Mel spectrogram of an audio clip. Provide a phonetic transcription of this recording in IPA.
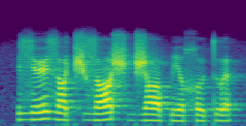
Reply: z ø z ɔ t͡ʃ z ɔ ʃ d͡ʒ ɔ p i χʷ ə tʷ ə

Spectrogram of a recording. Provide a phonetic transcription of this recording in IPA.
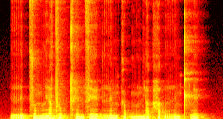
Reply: r i˥˩ t̚ s o˦˥ m l i˥˩ a̯ d ɤː˥˩ p̚ tʰ e˩˦ n s eː˦˥ p r e˥˩ n k a˨˩ p̚ ŋ o˩˦ n j a˨˩ ʔ h a˥˩ ʔ r i˧ n kʰ l e˨˩ k̚

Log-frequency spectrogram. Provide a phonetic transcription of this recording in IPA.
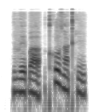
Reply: v e˨ ɓ a˨ | kʰ o˦˨ z ã˨ kʰ ĩ˨

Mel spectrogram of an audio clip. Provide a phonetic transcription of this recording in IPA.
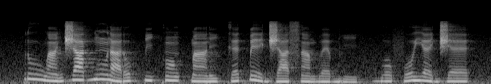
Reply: ɾ u˧ w ã˨ d͡ʒ a˧ ɡ͡b ũ˧ ɾ a˨ ɾ o˧ k͡p i˧ k ɔ̃˧ k͡p ã˨ ɾ i˨ k ɛ˨˦ k͡p e˦˨ d͡ʒ a˨ s ã˨ b ɛ˨ b i˨ | ɡ͡b o˨ f o˨˦ j ɛ˦˨ d͡ʒ ɛ˧

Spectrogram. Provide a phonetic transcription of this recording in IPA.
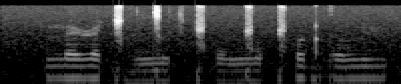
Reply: m ɛ˦ ɭ ɛ˦ ɡ͡ǁ a˨ ŋ͡ǀ ɯ˨ t͡s ǁʰ o˨ ŋ͡ǁ o˨ ǁʰ o˦ ɖ ɡ o˦ lː y˦

